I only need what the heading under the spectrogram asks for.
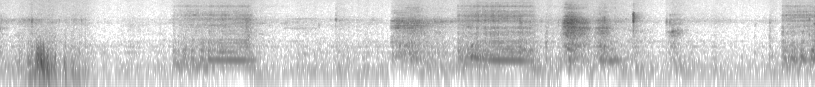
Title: Cane Corso asleep and snoring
